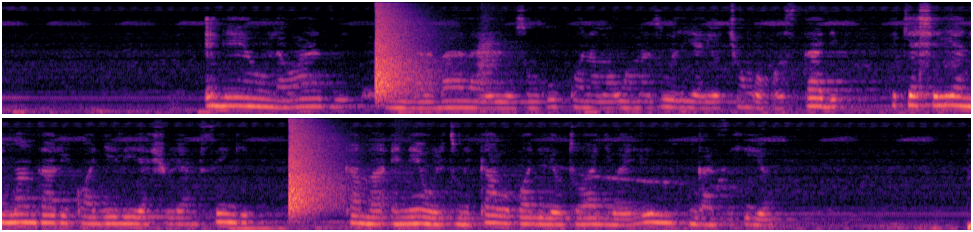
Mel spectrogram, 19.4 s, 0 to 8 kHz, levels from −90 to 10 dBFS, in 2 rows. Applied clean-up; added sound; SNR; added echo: none; Clapping; -3 dB; reverberation time 0.5 s.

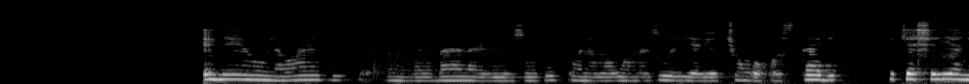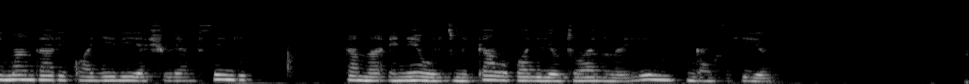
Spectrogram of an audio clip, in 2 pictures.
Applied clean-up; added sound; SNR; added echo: neural mask model DeepFilterNet 3.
